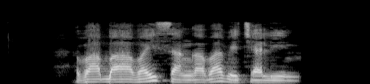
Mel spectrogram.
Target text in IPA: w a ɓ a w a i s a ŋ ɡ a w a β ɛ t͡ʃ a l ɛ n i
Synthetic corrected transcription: β a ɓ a β a i s a ŋ ɡ a β a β ɛ t͡ʃ a l i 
